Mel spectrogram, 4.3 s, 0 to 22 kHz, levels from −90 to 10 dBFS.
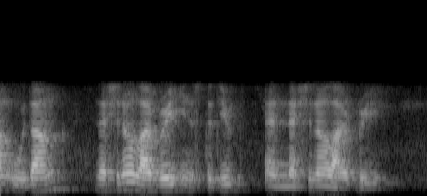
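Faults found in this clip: No faults found; speech sits in the narrow 300 Hz to 3.7 kHz telephone band with nothing above 3.8 kHz, consistent with G.711 mu-law telephone coding at 64 kbps, and any coding noise is faint at most.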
